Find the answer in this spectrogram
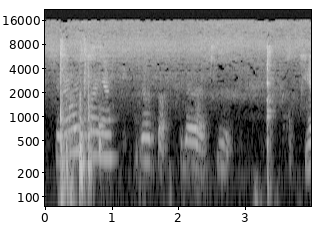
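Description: A person's voice talking over a faint steady hiss of running tap water in a stainless-steel sink, with one sharp knock about three seconds in.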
